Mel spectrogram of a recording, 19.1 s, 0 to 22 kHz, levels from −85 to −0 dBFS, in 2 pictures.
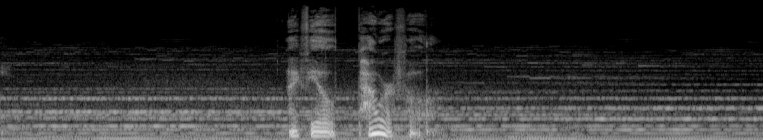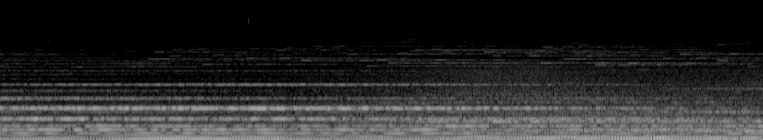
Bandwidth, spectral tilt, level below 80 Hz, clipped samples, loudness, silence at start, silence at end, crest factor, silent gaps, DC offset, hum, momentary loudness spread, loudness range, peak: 16.5 kHz; -7 dB/octave; -40 dBFS; under 0.1%; -29 LUFS; 0 s; 0 s; 24 dB; none; 0.6%; 50 Hz at -45 dBFS; 14 LU; 14 LU; -4 dBFS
